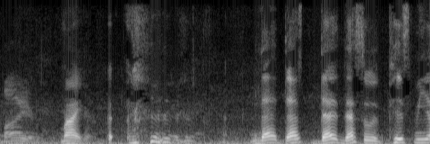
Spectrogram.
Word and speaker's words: Meijer: Nigga, the J is silent. Meijer.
